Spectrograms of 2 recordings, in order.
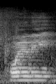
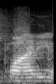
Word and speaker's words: Pliny: may be a surety if it's a short I it's plenty but I think it's Pliny I won't argue over that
